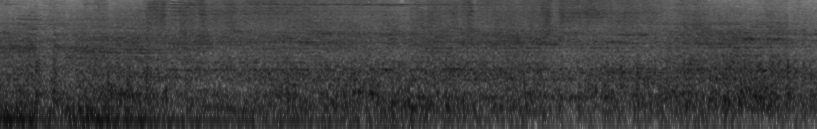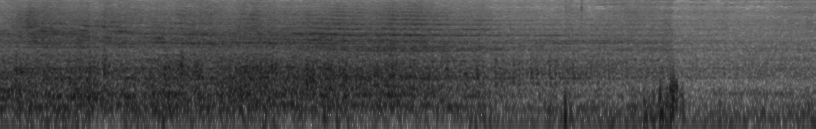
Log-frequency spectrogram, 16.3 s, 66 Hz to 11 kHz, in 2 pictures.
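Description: Amtrak Cascades Talgo passenger train, hauled by a P42 diesel locomotive, passing at speed a few metres away: loud rumbling and clatter of wheels on the rails with thin high whines from the wheels, the noise easing off over the last few seconds as the end of the train goes by.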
